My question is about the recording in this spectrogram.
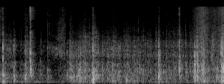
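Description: Cardboard action-figure box with its plastic blister being handled and opened: a string of irregular crackles and clicks.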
